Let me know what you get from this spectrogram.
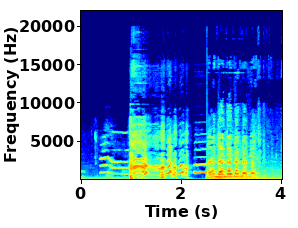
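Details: Domestic cat meowing: a few drawn-out, wavering meows with bending pitch, followed by a longer wailing cry, mixed with human voices in a small room.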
